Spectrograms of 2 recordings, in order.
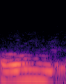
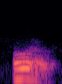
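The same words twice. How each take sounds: First: "ouro" with the full diphthong ou; correct pronunciation. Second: "Ouro" said as "ôro", no u glide; everyday pronunciation. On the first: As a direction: say "ouro" clearly as o-u-ro. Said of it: "a pronúncia correta é ouro". ("ouro" com o ditongo ou bem pronunciado) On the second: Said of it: "Normalmente nós falamos ouro". ("Ouro" pronunciado ôro, sem o ditongo) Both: Shown as a demonstration.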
